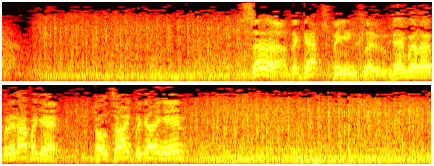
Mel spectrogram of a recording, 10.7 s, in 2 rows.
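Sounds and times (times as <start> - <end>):
machine gun fire: 0.0 - 10.7
speech: 3.0 - 7.8.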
